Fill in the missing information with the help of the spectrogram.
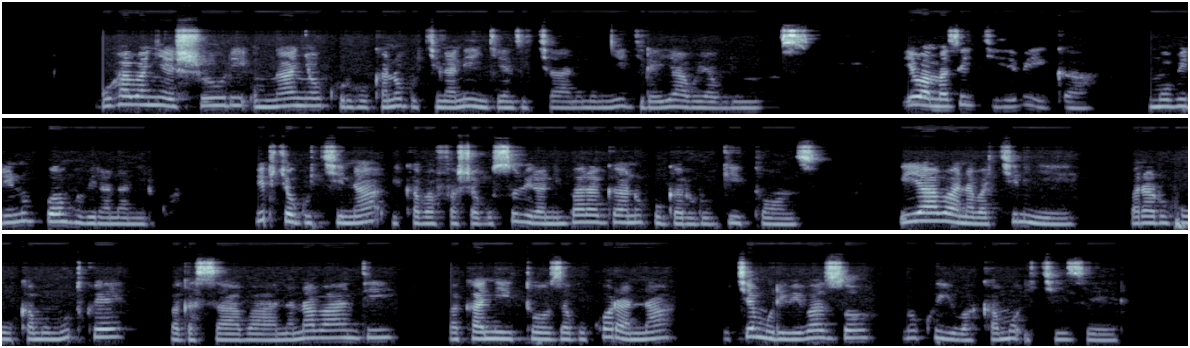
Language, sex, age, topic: Kinyarwanda, female, 25-35, education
